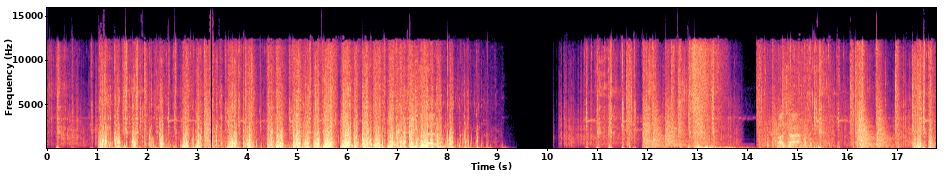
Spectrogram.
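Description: Weapons clash and strike rapidly in a busy battle.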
